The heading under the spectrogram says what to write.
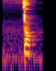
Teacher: It's pronounced short and with a middle level pitch, not high and not low. This tone appears in syllables ending in P, T, K, or H. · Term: fourth tone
